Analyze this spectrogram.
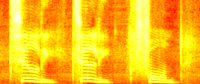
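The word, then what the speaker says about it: телефон: But unlike the English, it's pronounced telephone, telephone. And in English, telephone, it sounds exactly the same if I'm not wrong. So yeah, that's another word that sounds exactly like English, telephone.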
